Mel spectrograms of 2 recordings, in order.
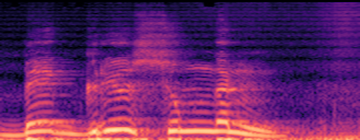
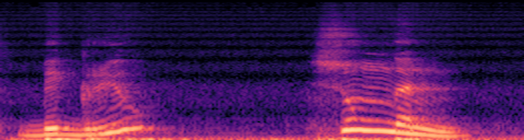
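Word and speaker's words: Begrüßungen: बेग्र्यूसुंगन, बेग्र्यू, बेग्र्यू, बेग्र्यू, I should write like this, बेग्र्यूसुंगन, बेग्र्यूसुंगन.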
